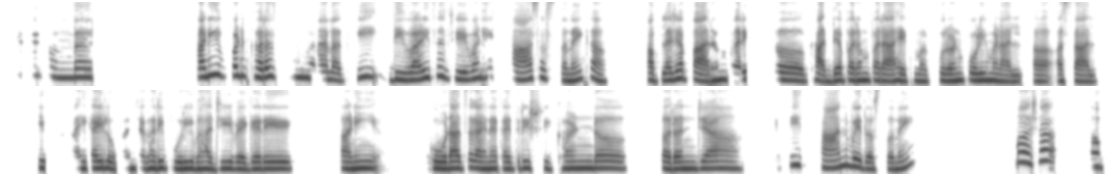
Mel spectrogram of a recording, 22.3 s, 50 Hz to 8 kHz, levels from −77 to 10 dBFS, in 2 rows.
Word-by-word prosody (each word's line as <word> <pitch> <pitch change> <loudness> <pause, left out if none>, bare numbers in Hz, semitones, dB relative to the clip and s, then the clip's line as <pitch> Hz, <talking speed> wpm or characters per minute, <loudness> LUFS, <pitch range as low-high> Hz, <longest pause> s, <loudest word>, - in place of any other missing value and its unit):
किती 335 0 -14
सुंदर! 280 -1 -1 1.1
आणि 315 +6 +5
पण 325 0 +3
खरंच 290 +2 +4
तुम्ही 285 -1 -4
म्हणालात 230 -5 -2
की 295 +2 -2 0.2
दिवाळीचं 220 +8 +2
जेवण 230 +3 +1
हे 270 - -7 0.2
खास 225 +4 +1
असतं, 230 -6 -4
नाही 200 +4 +2
का? 250 -7 +1 0.4
आपल्या 200 0 +1
ज्या 245 +3 +4
पारंपरिक 215 +3 +2 0.3
अ, - - +2 0.3
खाद्य 195 -1 +3
परंपरा 200 -1 +2
आहेत, 180 0 +2
मग 180 -1 -1
पुरणपोळी 200 +1 +2
म्हणाल 175 -4 +1
अ, 175 -1 -1
असाल 175 -2 -1 0.6
किंवा 210 0 -5
काही-काही 200 +1 +1
लोकांच्या 190 +1 -2
घरी 200 - +4
पुरी-भाजी 190 -1 +2
वगैरे 185 +1 +2 0.7
आणि 195 +1 +3 0.5
गोडाचं 195 +1 +3
काही 195 -2 +3
ना 195 +1 +3
काहीतरी 190 +1 -1
श्रीखंड, 200 +2 0 0.6
करंज्या 195 +1 +2 0.6
किती 290 +10 -4
छान 225 -1 0
बेत 230 -6 +2
असतो, 180 0 -2
नाही? 200 - -1 1.0
मग 370 - +2
अशा 405 +5 +1 0.5
अ - - +4
200 Hz, 130 wpm, -22 LUFS, 190-235 Hz, 1.1 s, आणि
